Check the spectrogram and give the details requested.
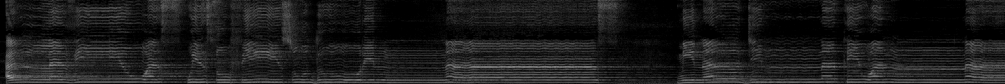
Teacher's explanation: nun bertasydid hukumnya adalah gunnah musyaddadah, cara bacanya didengungkan selama 2 harokat. Kemudian waqaf pada kalimah annas, di sini hukumnya adalah mat arid lisukun.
